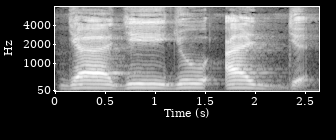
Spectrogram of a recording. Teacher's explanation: jim dalam keadaan musyaddadah dan makhrajnya dari wastul lisan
